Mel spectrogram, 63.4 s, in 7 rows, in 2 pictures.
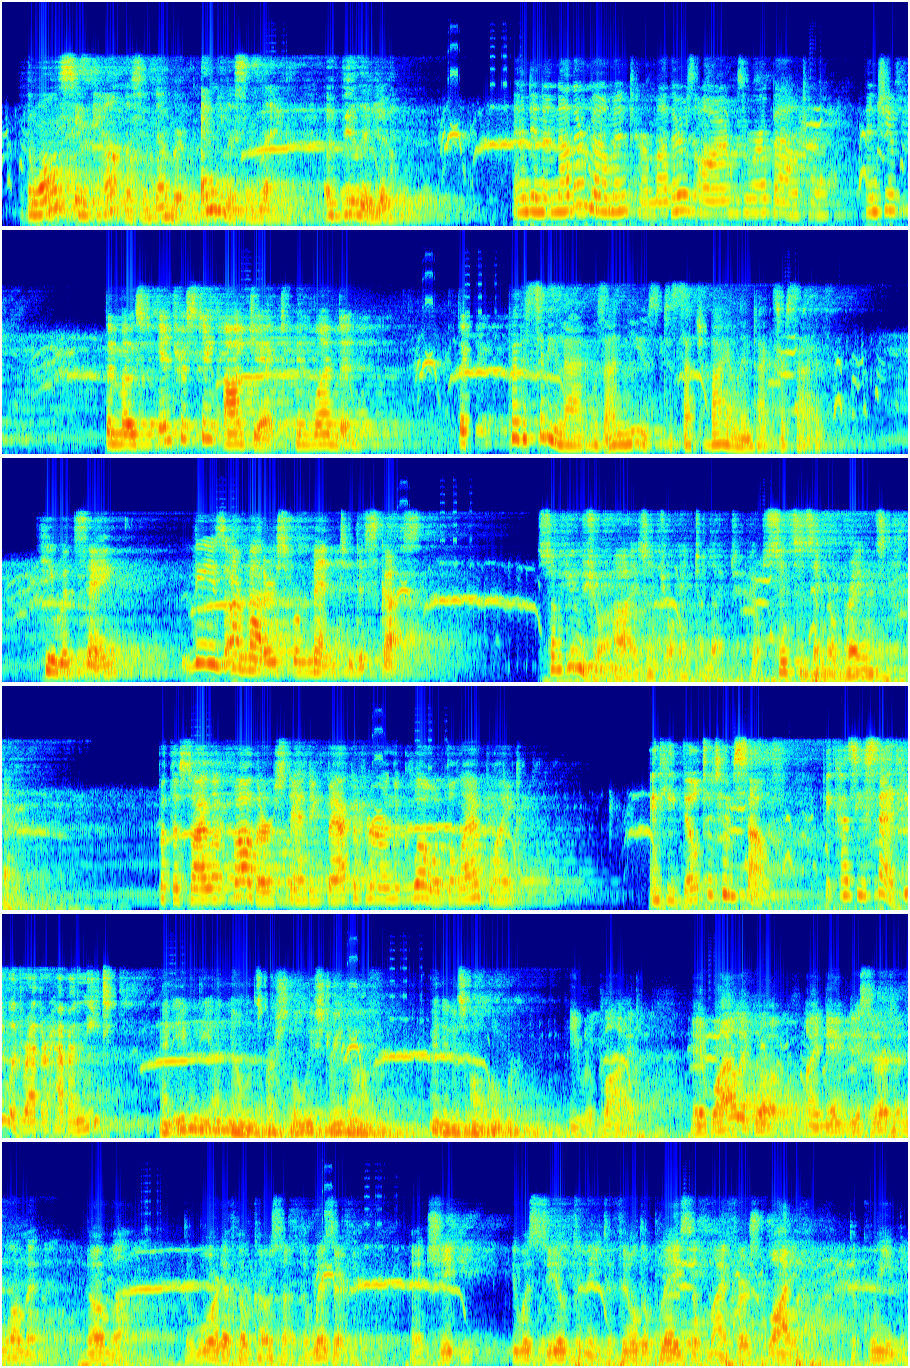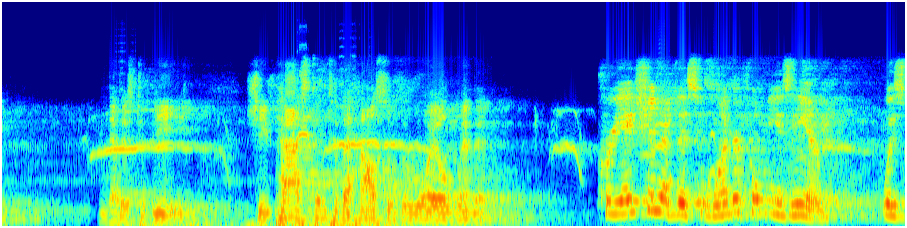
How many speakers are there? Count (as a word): ten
